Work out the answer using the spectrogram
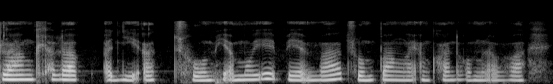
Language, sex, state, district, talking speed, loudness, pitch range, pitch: Mizo, female, Mizoram, Aizawl, 205 wpm, -18 LUFS, 200-220 Hz, 205 Hz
